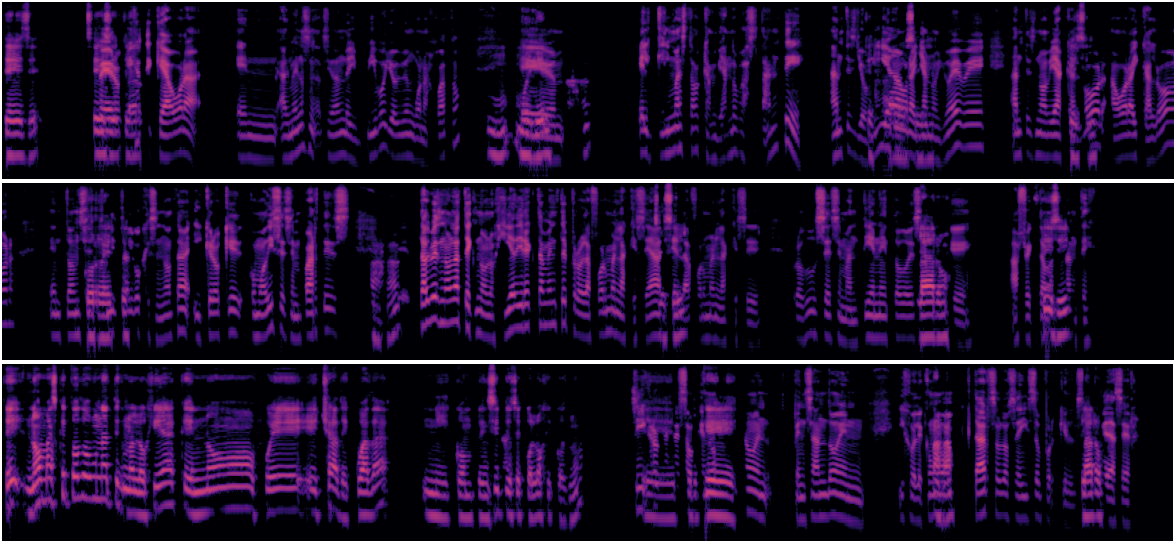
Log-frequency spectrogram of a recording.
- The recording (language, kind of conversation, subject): Spanish, unstructured, ¿Cómo crees que la tecnología ha mejorado tu vida diaria?
- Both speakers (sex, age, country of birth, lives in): female, 20-24, Mexico, Mexico; male, 50-54, Mexico, Mexico
- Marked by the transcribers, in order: none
